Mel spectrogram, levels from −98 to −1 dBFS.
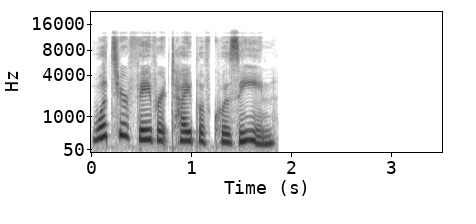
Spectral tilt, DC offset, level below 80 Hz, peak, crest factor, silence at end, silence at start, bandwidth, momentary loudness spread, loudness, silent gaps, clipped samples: -5 dB/octave; under 0.1%; -70 dBFS; -10 dBFS; 16 dB; 1.7 s; 0 s; 13.5 kHz; 6 LU; -25 LUFS; none; under 0.1%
